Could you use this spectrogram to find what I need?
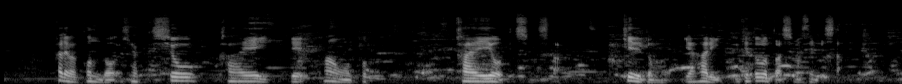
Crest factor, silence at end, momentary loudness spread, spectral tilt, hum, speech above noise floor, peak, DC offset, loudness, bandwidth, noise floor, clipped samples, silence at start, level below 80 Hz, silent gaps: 22 dB; 0 s; 17 LU; -5.5 dB/octave; none; 30 dB; -8 dBFS; under 0.1%; -30 LUFS; 11.5 kHz; -60 dBFS; under 0.1%; 0.55 s; -64 dBFS; none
